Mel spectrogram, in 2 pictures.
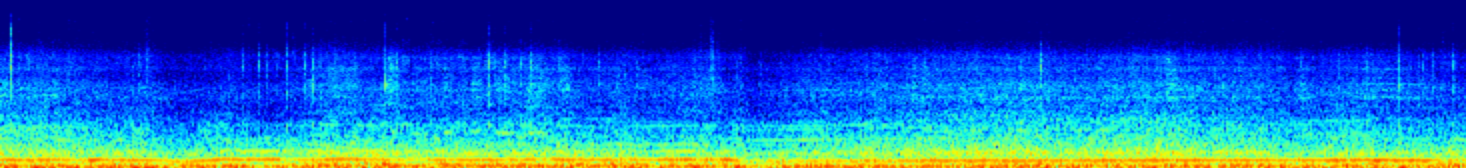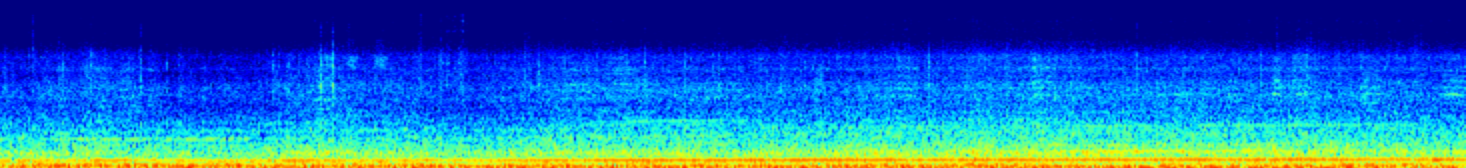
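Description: Turbocharged Fiat Cinquecento engine running hard at high revs, heard from inside the cabin, holding a nearly steady pitch over a loud low rumble. The pitch dips briefly twice in the first several seconds, then holds steady.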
